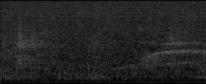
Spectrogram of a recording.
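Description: Near silence: the room tone of a quiet sanctuary, with faint rustling and a faint rising squeak in the last second.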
